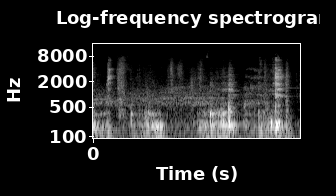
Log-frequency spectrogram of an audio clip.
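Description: Metal tire bar knocking and scraping against the metal rim of a manual tire changer as the lower bead of a small turf tire is pried and banged off. It is a run of irregular clanks, with the loudest about three seconds in and near the end.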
